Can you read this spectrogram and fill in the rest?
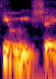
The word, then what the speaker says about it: Kimisha: Kimisha, yeah.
